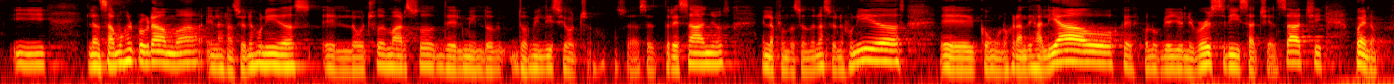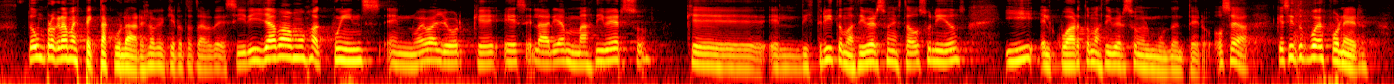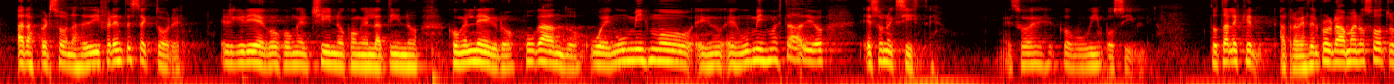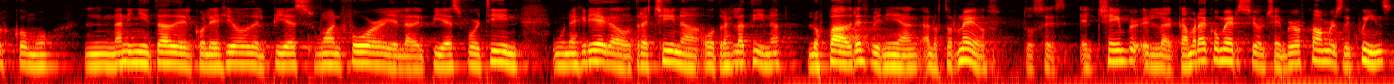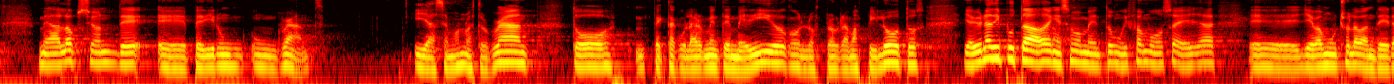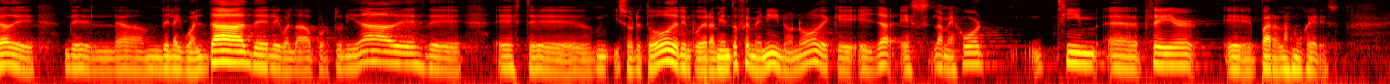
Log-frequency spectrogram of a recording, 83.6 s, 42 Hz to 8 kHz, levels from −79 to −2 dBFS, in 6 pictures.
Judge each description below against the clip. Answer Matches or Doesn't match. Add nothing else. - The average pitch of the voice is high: Doesn't match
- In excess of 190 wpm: Doesn't match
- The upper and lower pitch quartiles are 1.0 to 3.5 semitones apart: Doesn't match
